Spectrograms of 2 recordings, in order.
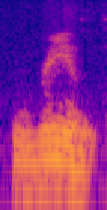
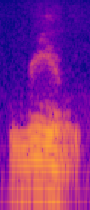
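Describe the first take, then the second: No difference in how they are said.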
